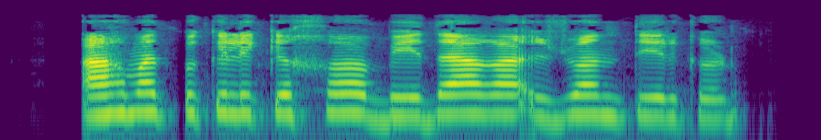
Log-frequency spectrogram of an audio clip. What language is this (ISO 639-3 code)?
pus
